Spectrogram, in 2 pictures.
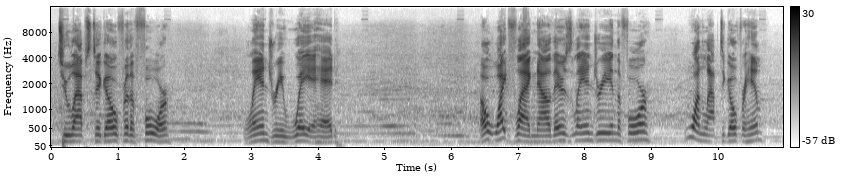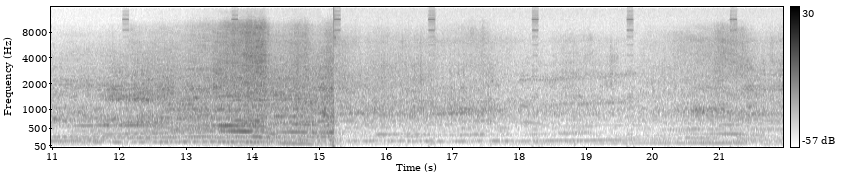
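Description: Race car engines roar around a track.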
